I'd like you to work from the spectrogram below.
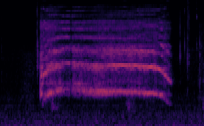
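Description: A goat named Billy lets out one long, loud, harmonic scream lasting nearly two seconds, rising sharply at onset and cutting off abruptly, standing alone over a faint background hiss.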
